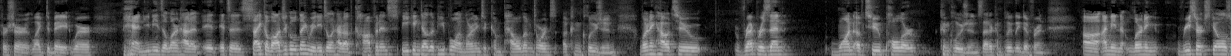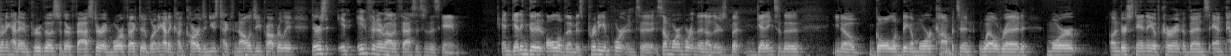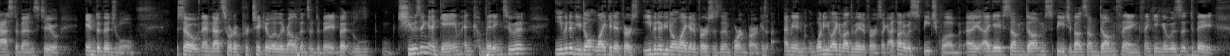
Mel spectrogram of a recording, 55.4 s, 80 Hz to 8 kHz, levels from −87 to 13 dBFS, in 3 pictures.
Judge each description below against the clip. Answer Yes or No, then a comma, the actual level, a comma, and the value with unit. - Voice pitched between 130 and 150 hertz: Yes, low, 135 Hz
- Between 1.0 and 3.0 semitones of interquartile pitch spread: Yes, narrow, 2.5 semitones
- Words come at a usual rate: No, fast, 210 wpm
